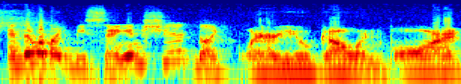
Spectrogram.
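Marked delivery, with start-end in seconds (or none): 1.6-3.1 low Southern haunted-house menace; Southern accent. Retold or imitated. Cornfield actor stopping a visitor, Southern accent. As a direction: drop low into a Southern threat. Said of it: "we're in the South".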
